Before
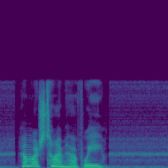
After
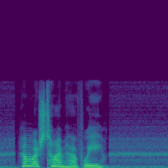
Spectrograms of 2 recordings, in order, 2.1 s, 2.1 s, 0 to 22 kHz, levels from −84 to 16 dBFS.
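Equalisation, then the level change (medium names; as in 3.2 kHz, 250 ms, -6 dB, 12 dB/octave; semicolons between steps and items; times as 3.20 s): distance through air 74 m; +7.0 dB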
